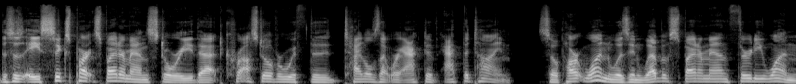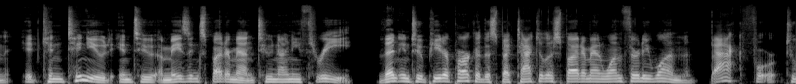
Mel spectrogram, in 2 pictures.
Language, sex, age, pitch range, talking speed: English, male, 30-49, 110-140 Hz, 160 wpm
